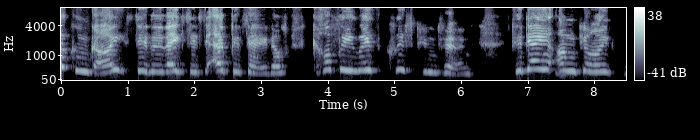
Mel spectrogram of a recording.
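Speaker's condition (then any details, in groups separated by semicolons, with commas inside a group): Cerebral palsy; affects speech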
